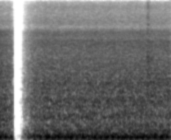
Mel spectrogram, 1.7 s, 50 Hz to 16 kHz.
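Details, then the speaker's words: Infiniti G35 V6 idling smoothly after fixing cylinder 6 misfire (P0306) by replacing the cylinder 6 fuel injector and the intake manifold gasket; no check engine light, no shaking, steady low rumble. "there you go guys so the car is running no check engine lights the car doesn't shake"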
